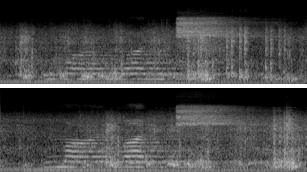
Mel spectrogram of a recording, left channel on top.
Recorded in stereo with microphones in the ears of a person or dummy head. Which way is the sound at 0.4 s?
45° right (ahead or behind).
